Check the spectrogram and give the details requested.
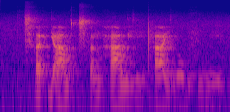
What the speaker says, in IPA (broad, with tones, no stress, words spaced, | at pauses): t͡sʰɐ˥t̚jaː˨˥w t͡sʰɐ˨˥ŋhaː˨w jʊ˨˩ŋpʰaː˨jwo˨˥w fuː˨ŋ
